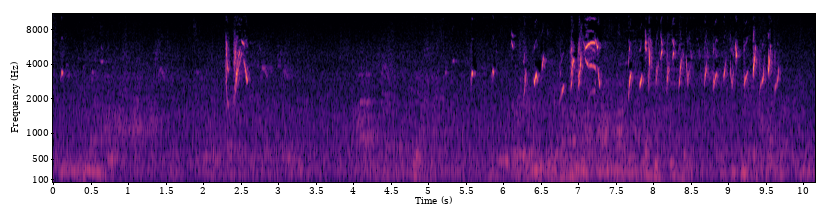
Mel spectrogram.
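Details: European goldfinch of the parva form, a coupleur bird just out of moult, going over its song again: scattered high twittered notes early, then a dense run of rapid tinkling, chattering phrases over a steady background hiss.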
